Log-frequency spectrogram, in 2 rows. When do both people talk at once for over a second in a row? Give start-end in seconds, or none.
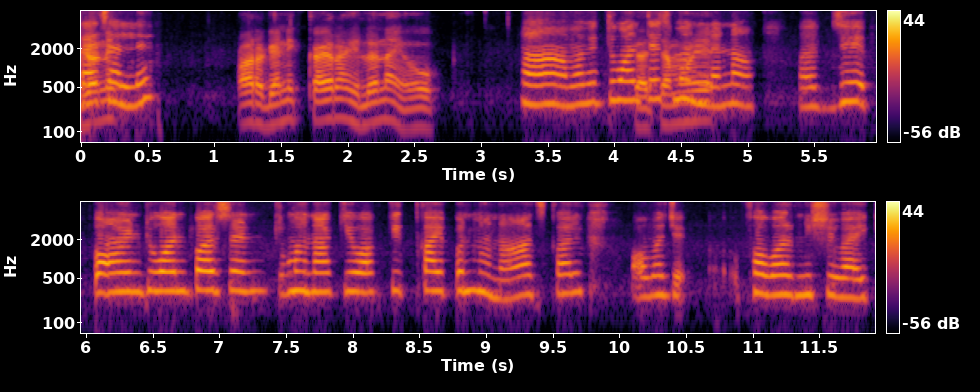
none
